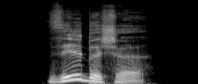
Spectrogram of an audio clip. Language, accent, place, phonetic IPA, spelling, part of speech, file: German, Germany, Berlin, [ˈzɪlbɪʃə], silbische, adjective, De-silbische.ogg
- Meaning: inflection of silbisch: 1. strong/mixed nominative/accusative feminine singular 2. strong nominative/accusative plural 3. weak nominative all-gender singular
